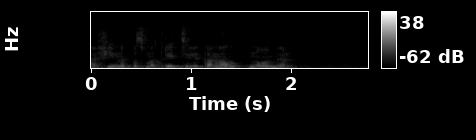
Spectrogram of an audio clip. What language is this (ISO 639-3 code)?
rus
